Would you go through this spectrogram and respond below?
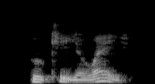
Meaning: A Japanese painting or woodblock print depicting everyday life
- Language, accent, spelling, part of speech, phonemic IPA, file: English, Southern England, ukiyo-e, noun, /uːˌkiːjəʊˈeɪ/, LL-Q1860 (eng)-ukiyo-e.wav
